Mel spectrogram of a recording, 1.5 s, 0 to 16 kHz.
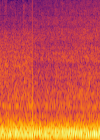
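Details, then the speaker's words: BMW E36 drift car with the header chopped about 1.5 ft, no exhaust and no O2 sensor. Loud, deep, throaty idle with a steady low rumble. Running rich; a vacuum leak is suspected but none found. "It's running pretty rich. Sort of has a vacuum leak, but I looked all around, I can't find one."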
